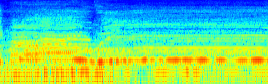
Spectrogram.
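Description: Live worship music: several voices singing together with a band, holding one long note through most of the stretch.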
